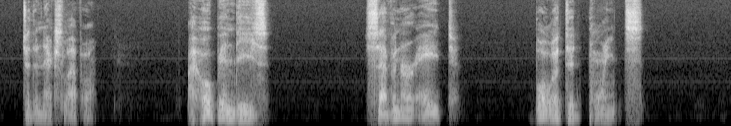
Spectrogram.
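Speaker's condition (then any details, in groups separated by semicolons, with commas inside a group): Partial laryngectomy after throat cancer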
